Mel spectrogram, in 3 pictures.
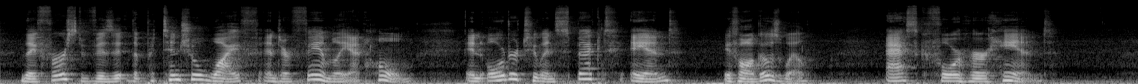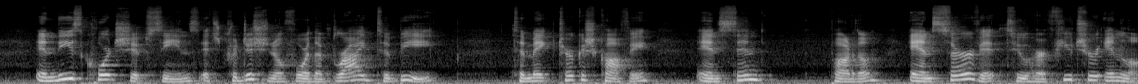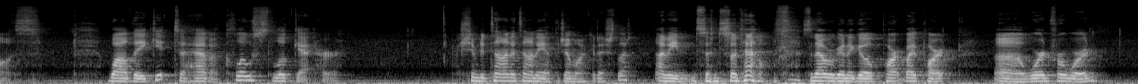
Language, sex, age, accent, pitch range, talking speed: Turkish, male, 40-59, American, 130-165 Hz, 135 wpm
